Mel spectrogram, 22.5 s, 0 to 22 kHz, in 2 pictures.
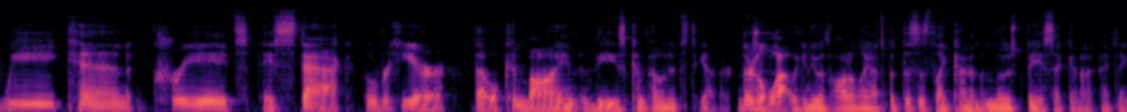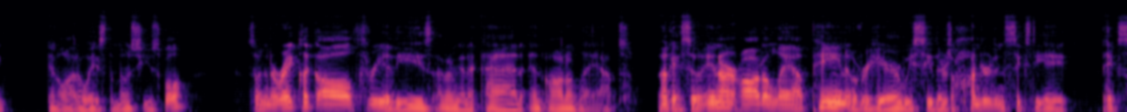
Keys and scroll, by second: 22.3 0.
